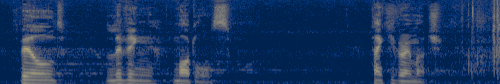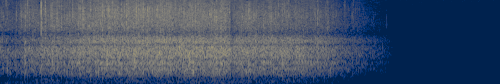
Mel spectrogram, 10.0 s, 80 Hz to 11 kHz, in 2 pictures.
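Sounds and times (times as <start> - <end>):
audience applauding: 4.7 - 8.9.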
